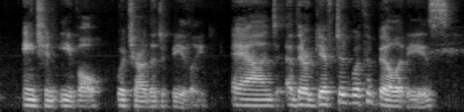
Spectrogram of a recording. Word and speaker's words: Debili: of the Rock, the Debilis Rising. Did I get it right that time? The Debilis Rising, yep. Whether it's one Debili or multiple Debilis, it's like the word sheep. Debili, the S is silent.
